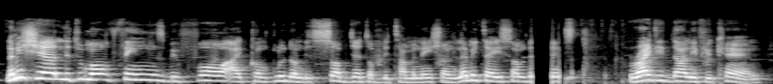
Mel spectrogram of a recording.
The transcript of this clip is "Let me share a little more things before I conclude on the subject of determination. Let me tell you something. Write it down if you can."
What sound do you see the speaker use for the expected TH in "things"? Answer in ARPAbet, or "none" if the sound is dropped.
TH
